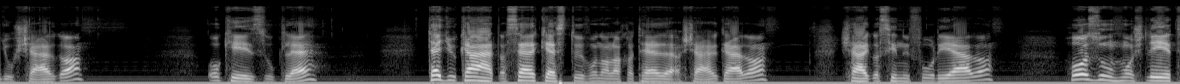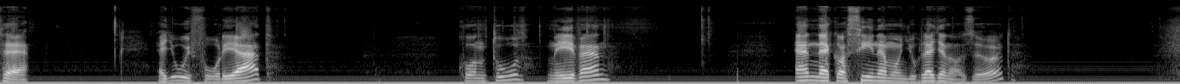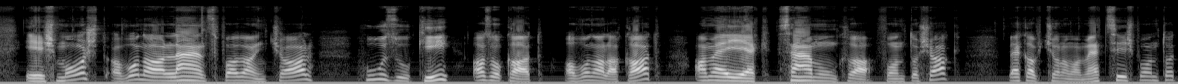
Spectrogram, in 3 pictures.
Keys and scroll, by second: 18.8 Return, 23.8 Escape, 24.8 v, 25.6 Return.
